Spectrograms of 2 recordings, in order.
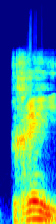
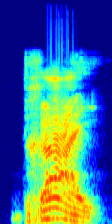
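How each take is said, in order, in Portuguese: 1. A vogal é dita como e e i separados. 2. A vogal é dita como um único som 'ai'. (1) "eu não falo" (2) "vai ter som de A I"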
